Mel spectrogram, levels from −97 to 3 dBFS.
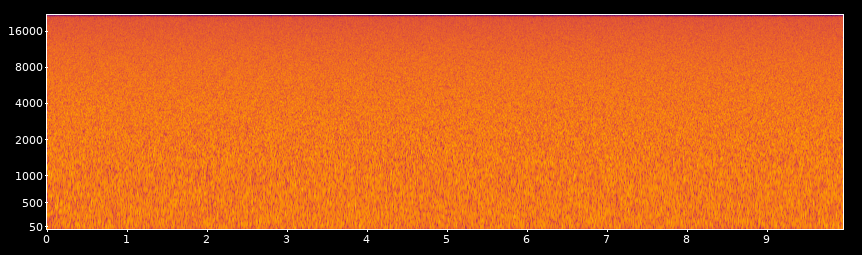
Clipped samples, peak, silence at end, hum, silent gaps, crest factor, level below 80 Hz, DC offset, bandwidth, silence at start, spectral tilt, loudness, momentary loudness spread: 9%; 0 dBFS; 0 s; none; none; 6 dB; -28 dBFS; under 0.1%; over 20 kHz; 0 s; -0.5 dB/octave; -4 LUFS; 0 LU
